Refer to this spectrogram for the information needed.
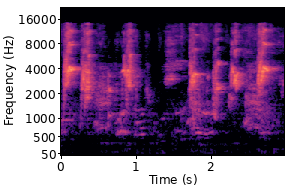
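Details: Harsh, high scratchy bursts from a Javan myna, about six loud rasping notes in quick succession with a short quieter gap midway.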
